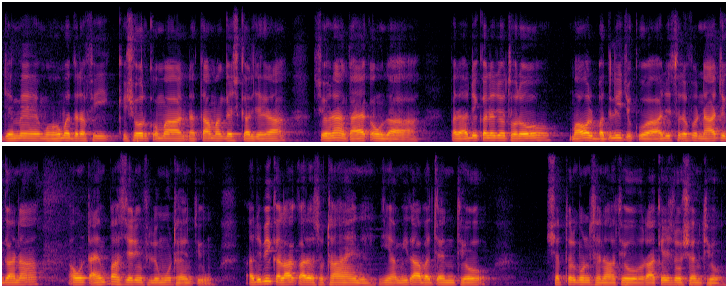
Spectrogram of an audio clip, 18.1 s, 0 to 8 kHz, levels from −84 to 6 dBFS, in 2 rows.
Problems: none marked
